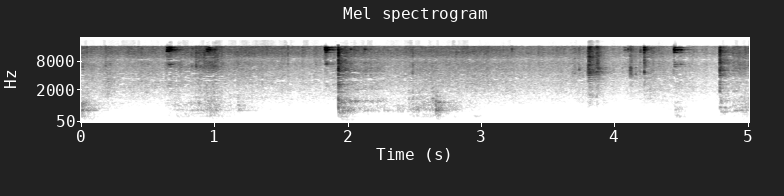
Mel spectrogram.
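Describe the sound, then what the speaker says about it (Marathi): Crumbled bajra bhakri sautéed in a pan: a quiet, steady sizzle with scattered scraping and stirring knocks from a spoon, close by with no talking. "मस्त असा परतून घ्यायचा आहे"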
